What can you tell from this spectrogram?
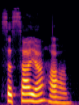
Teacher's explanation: ਅੱਗੇ ਆਉਂਦਾ ਸੰਘਰਸ਼ੀ, ਜਦੋਂ ਹਵਾ ਸੰਘਰਸ਼ ਕਰਦੀ ਨਿਕਲਦੀ ਆ।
